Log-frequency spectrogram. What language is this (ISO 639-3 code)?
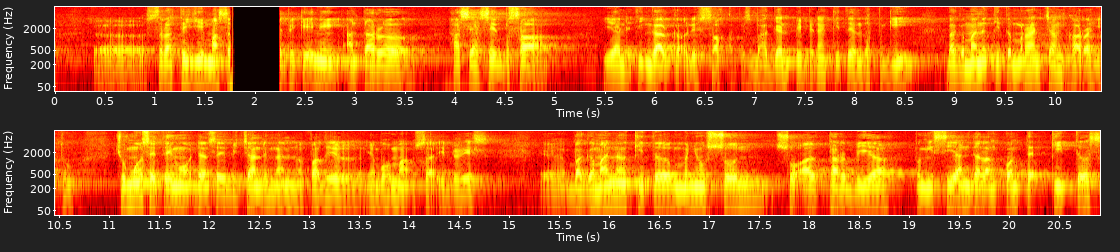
msa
